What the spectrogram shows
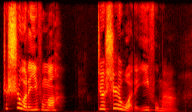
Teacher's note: She's kind of stressing 是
